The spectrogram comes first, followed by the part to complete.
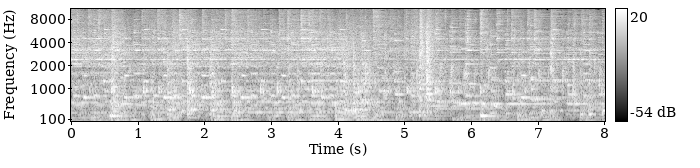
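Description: Afro-Cuban jazz played live by piano, upright double bass and drum kit, with the bass walking under piano and cymbal-and-drum rhythm; no trumpet is playing.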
